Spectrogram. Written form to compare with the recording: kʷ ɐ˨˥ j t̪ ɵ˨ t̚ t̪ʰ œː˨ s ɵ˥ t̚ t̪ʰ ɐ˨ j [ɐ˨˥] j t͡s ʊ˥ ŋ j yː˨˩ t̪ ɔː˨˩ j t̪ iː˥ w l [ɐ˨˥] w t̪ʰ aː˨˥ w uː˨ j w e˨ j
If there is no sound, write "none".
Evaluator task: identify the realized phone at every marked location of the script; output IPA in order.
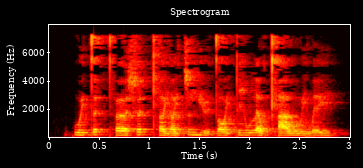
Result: ɐ˨˥, ɐ˧

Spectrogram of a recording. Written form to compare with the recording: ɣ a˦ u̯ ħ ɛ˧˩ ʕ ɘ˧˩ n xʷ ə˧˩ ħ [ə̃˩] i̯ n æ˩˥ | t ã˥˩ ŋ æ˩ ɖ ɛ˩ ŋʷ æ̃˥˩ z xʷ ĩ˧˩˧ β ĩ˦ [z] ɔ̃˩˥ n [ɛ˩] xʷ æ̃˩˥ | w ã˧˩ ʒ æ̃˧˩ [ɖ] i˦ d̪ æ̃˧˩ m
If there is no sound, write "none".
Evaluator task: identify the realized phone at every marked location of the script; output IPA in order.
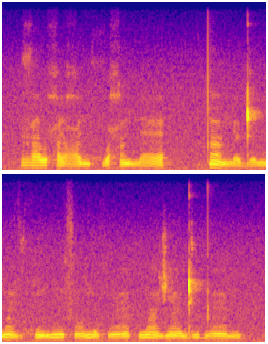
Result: ə̃˧˩, s, ɘ˩, ɖ

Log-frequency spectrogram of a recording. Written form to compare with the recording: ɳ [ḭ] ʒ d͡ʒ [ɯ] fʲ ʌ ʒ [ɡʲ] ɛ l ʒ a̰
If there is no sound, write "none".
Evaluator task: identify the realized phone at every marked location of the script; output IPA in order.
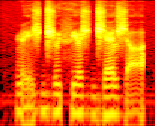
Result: ḛ, ɯ, d͡ʒ

